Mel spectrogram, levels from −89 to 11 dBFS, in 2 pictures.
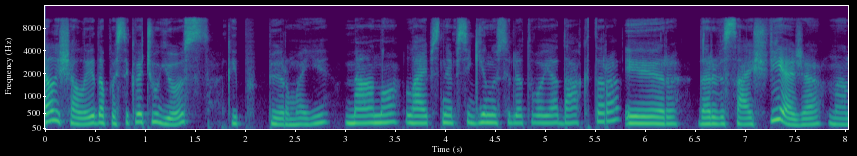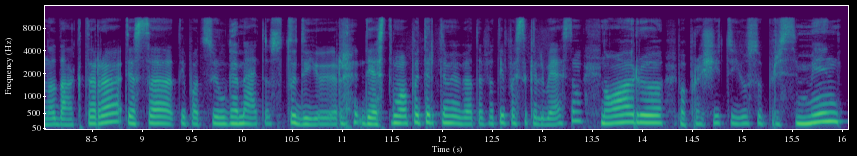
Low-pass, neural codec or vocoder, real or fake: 10.8 kHz; none; real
